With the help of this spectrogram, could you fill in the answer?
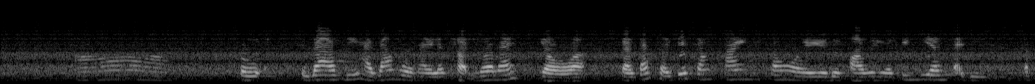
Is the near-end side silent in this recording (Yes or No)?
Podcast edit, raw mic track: Yes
